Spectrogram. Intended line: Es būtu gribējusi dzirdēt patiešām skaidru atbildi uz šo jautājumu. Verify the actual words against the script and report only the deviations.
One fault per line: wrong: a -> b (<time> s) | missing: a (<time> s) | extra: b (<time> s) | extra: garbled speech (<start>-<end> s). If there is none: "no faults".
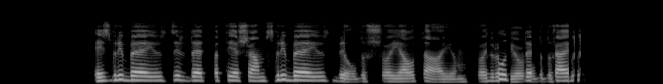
missing: būtu (1.1 s)
wrong: skaidru -> gribējusi (2.8 s)
extra: garbled speech (4.8-5.9 s)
